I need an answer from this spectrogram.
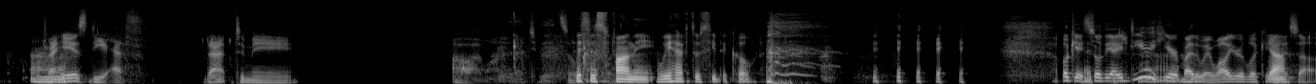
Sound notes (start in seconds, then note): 8.7 laughs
